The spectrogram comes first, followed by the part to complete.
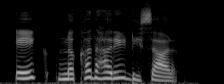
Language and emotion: Marathi, neutral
